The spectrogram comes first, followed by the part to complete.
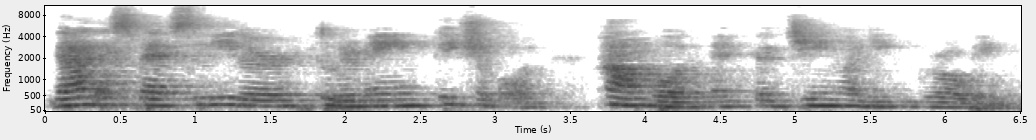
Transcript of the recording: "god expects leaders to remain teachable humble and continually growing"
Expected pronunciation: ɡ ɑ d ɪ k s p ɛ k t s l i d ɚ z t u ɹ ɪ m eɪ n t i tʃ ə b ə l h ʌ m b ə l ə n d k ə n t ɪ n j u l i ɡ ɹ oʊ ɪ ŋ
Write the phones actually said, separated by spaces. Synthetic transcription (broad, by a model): ɡ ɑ d ɪ k s p ɛ k t s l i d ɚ t u ɹ ɪ m eɪ n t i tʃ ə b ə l h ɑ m b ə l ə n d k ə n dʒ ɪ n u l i ɡ ɹ oʊ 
